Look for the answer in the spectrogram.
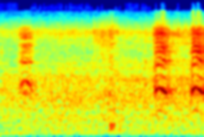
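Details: Three harsh, hoarse caws from crows gathered outside, spaced about half a second to a second apart, over a low background hum with an air conditioner running.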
